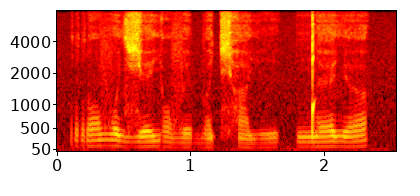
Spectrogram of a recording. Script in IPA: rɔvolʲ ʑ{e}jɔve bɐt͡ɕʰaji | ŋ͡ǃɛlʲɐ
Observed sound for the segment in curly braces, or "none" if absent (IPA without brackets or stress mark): e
